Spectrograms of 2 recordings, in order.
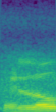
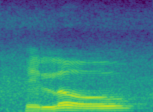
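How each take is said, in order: First: Said in the usual way. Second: HELLO with a drawn-out last syllable; individual intonation. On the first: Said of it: "punya gaya tersendiri ketika mengucapkannya". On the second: Shown as a demonstration. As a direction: stretch the end of HELLO in a personal style. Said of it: "perbedaan intonasi dan gaya bahasa tersendiri".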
